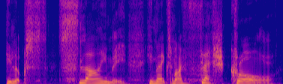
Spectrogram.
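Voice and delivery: slow, high-pitched disgust; dark. A narrator's reading. Ella describes the prince to Magrat, darkly. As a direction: draw out the loathing. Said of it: "said Embers darkly".

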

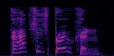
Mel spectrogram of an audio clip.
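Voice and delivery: put-on high, innocent boy's voice; mock helpful. A narrator's reading. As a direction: sweetly suggest it. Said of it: "said Keith, helpfully".

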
